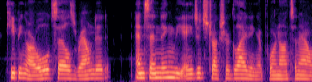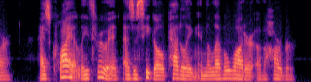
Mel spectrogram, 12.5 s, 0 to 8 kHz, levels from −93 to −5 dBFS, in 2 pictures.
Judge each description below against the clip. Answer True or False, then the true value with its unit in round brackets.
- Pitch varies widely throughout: False (2.9 semitones)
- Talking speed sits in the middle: True (150 wpm)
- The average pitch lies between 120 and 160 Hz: True (140 Hz)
